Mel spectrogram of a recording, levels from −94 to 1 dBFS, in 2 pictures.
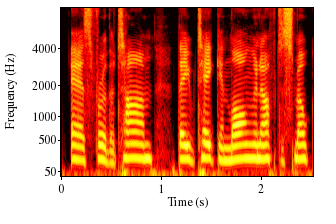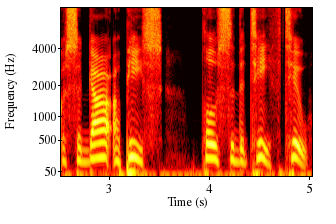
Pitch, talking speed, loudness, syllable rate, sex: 195 Hz, 205 wpm, -21 LUFS, 6.3 syllables/s, female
